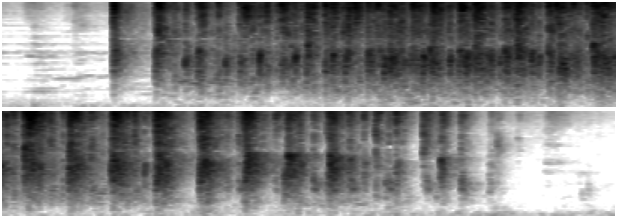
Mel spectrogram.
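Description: A crowd applauding. The clapping breaks out suddenly about a second in, stays dense and loud, then thins to scattered claps and stops near the end.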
